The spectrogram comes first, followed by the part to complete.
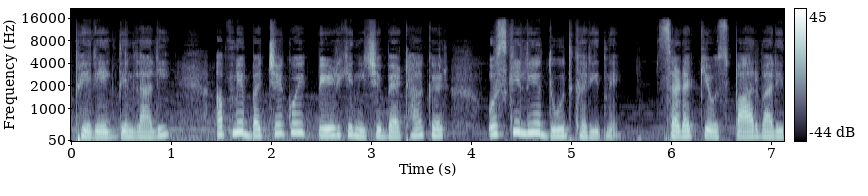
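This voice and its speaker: A woman's voice: lowish voice, mellow. A woman narrating a scripted story as a storyteller.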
